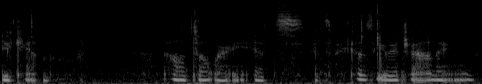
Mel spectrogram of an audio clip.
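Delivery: soft, close whisper to the listener; ASMR whisper. Acted. To the rescued stranger, a soft reassuring whisper. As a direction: soothe them with a gentle hush.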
